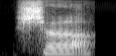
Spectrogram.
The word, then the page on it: shirr: Indian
